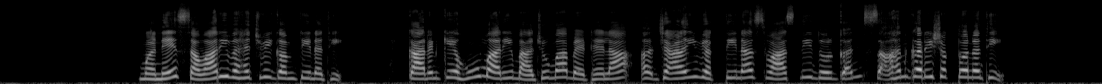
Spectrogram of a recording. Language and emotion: Gujarati, disgusted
